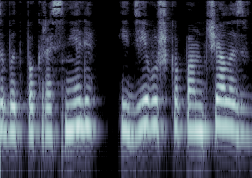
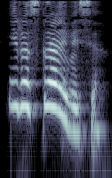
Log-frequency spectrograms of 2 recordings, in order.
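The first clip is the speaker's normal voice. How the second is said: encouraging; 11 semitones higher, 3 dB louder than usual. Acted. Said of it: "ободрила её Лори".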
